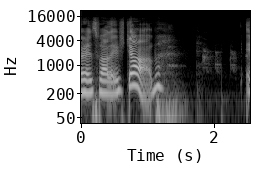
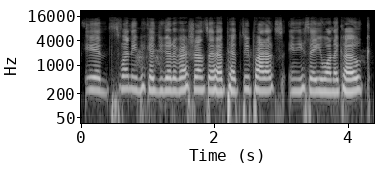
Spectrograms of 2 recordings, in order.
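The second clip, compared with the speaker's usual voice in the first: usual speaking voice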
